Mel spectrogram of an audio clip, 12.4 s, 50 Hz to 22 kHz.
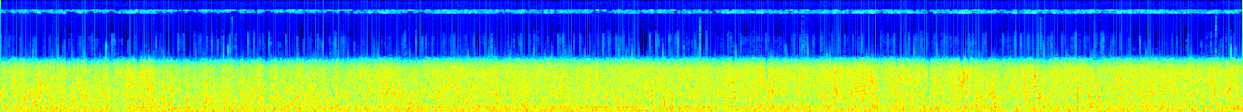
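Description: Audi B5 S4's V6 engine running steadily while driving, a constant low drone under road and wind noise.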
